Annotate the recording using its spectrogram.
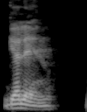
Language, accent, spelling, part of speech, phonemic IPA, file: French, France, galène, noun, /ɡa.lɛn/, LL-Q150 (fra)-galène.wav
- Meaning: galena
